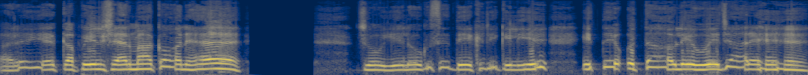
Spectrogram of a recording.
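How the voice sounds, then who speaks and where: A woman's cartoonish character voice, medium in pitch, cackling at a very slow pace. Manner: cackling, menacing.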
